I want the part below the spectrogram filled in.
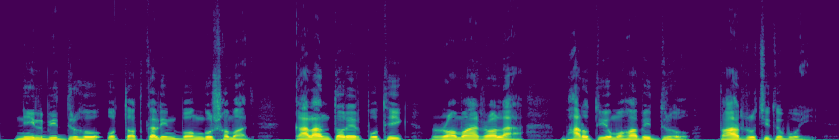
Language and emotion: Bengali, neutral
